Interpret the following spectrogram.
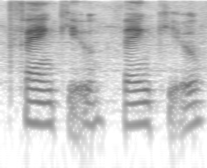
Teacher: Just adding in when we say thank you, we have the main stress on the thank part. And then we also have a little bit of stress secondary on the you part.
